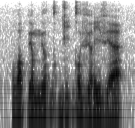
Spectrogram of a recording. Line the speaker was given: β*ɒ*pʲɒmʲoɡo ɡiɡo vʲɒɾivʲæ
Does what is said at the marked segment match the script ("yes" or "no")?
yes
